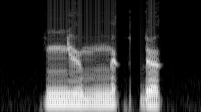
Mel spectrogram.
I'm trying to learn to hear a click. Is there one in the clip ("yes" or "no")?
no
